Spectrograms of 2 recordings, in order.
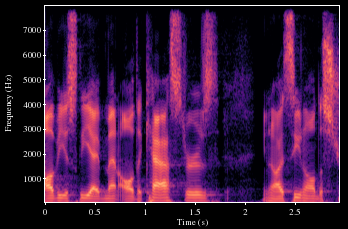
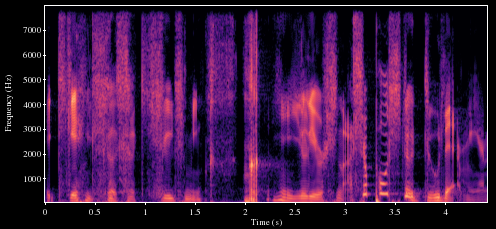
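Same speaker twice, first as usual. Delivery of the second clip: very slow, drawn-out, swooping, teasing, mocking gamer voice; 5 dB quieter than usual. Showing the gaming voice used to make fun of people: mocking gaming voice. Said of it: "that's my gaming voice when I make fun of people".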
